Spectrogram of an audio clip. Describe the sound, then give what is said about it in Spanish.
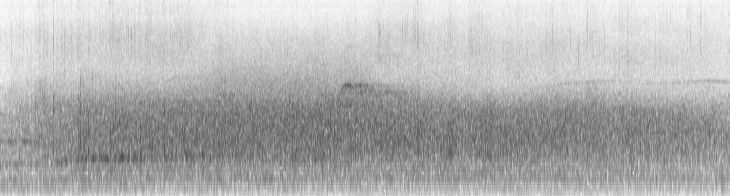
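A church audience bursts into sustained applause for Christ, dense and steady for several seconds, a roomful of clapping hands with no speech over it. “Vamos a darle un aplauso a Cristo.”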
